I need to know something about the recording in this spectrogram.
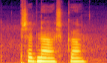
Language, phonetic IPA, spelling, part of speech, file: Czech, [ˈpr̝̊ɛdnaːʃka], přednáška, noun, Cs-přednáška.ogg
- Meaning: lecture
